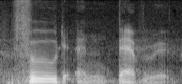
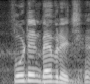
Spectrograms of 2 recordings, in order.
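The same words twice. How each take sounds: First: Very low, slow mock British voice; fake British accent. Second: Said in the usual way. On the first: Nervous applicant answering his hotel interviewer, affected deep British accent. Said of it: "lowering my voice and, you know, speaking with this m-, mild British accent". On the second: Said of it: "drop that fake voice".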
